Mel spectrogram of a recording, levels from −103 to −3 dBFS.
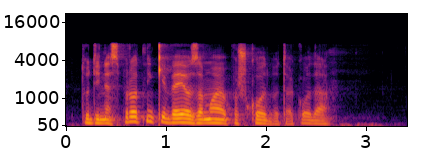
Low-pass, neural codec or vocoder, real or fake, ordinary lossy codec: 7.2 kHz; none; real; none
